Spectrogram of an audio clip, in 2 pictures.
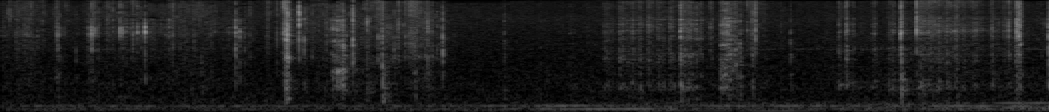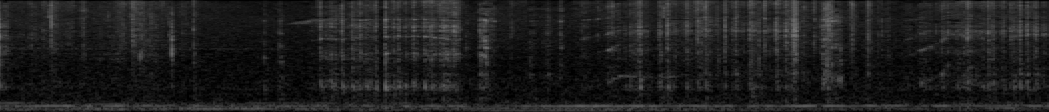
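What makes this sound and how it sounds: A metal utility-knife blade scrapes white curls off a rectangular solid white soap bar held in the hand. Quiet, irregular crisp scraping and light ticking strokes, roughly four per second, repeat over a steady low hum, with bright, brief edges that die away almost instantly.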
